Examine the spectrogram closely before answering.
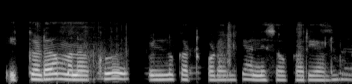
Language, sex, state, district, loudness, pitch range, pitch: Telugu, female, Telangana, Karimnagar, -19 LUFS, 210-230 Hz, 215 Hz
